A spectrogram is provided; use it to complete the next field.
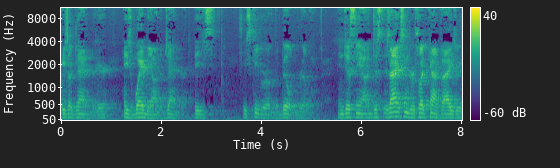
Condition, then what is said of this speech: No condition.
